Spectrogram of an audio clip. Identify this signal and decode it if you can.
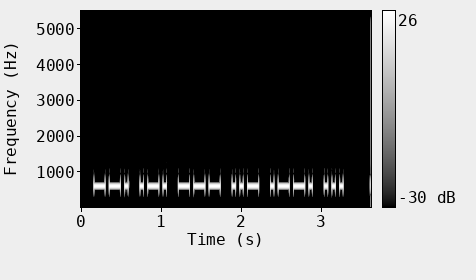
Morse code, heard as a keyed tone, about 25 wpm, 600 Hz. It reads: GROUPS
